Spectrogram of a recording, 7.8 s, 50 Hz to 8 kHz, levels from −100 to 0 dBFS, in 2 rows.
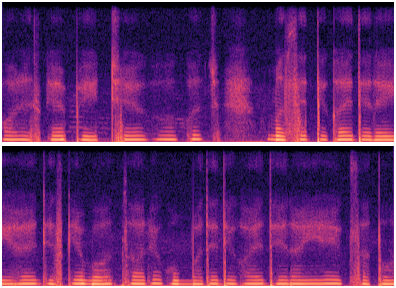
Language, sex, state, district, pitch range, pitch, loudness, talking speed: Urdu, female, Bihar, Kishanganj, 200-215 Hz, 205 Hz, -24 LUFS, 145 wpm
